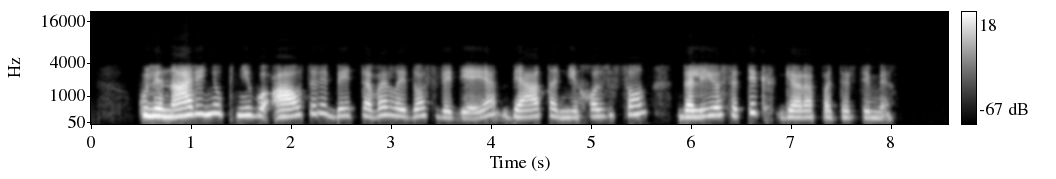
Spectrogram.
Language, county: Lithuanian, Vilnius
